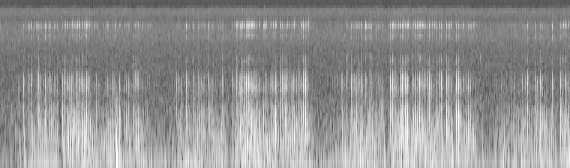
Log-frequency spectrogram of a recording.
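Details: Deeply sleeping American Shorthair named Claire purrs steadily, the low rumble rising into brighter breathy bursts roughly every two seconds as her round belly marking moves up and down.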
